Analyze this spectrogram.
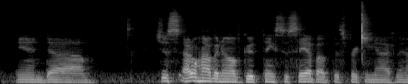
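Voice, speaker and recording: Using fairly even intonation, a man with a non-native accent speaks at medium pitch. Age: 30s. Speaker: gear reviewer. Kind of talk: product review. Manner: casual, hesitant with many fillers.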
